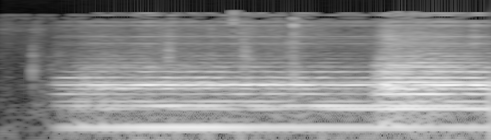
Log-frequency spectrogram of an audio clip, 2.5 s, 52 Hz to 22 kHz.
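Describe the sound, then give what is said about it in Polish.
A large historic cathedral bell, the great bell of Wawel Cathedral in Kraków, tolls for the Independence Day anniversary. It gives a loud, deep, sustained humming tone with rich ringing overtones, then sounds again with a fresh strike later on. “W Krakowie obwieścił ją dzwon Zygmunta. Można go było usłyszeć przez 8 minut.”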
